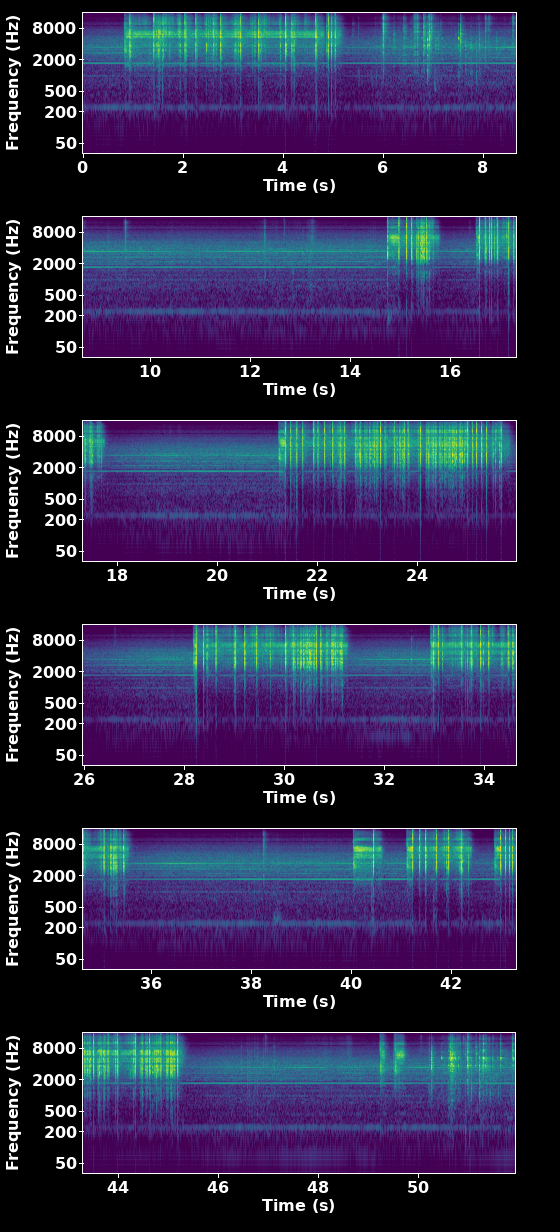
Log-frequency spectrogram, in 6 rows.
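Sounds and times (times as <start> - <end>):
steady hum: 0.0 - 51.9
welder crackling: 0.8 - 5.2, 14.8 - 15.8, 16.5 - 17.8, 21.2 - 25.9, 28.2 - 31.3, 33.0 - 35.6, 40.1 - 45.4, 49.3 - 51.1.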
